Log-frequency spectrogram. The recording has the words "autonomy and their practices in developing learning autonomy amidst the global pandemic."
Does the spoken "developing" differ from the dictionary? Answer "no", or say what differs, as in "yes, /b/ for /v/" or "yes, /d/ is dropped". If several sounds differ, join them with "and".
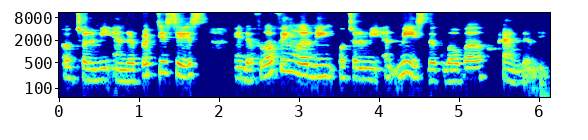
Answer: yes, /f/ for /p/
